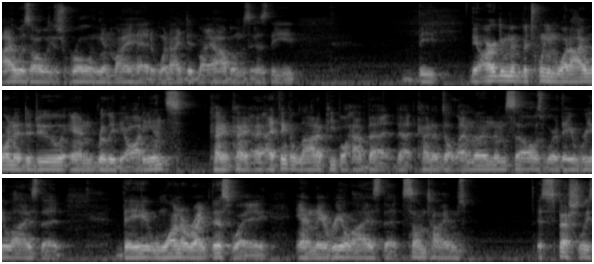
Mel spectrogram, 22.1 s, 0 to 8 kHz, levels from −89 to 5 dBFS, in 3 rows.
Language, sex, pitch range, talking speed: English, male, 100-110 Hz, 165 wpm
